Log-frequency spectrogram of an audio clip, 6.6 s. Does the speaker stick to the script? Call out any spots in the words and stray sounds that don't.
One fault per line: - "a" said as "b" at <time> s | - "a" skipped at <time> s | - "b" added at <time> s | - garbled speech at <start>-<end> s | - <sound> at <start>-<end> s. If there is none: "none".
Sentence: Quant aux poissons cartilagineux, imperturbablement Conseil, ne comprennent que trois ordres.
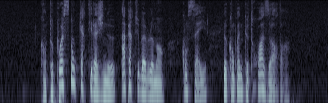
- dropout at 1.4-1.4 s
